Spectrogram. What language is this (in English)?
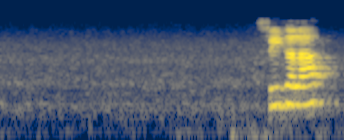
Tamil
